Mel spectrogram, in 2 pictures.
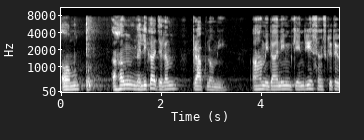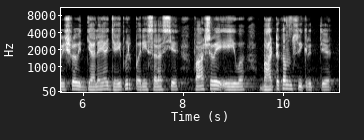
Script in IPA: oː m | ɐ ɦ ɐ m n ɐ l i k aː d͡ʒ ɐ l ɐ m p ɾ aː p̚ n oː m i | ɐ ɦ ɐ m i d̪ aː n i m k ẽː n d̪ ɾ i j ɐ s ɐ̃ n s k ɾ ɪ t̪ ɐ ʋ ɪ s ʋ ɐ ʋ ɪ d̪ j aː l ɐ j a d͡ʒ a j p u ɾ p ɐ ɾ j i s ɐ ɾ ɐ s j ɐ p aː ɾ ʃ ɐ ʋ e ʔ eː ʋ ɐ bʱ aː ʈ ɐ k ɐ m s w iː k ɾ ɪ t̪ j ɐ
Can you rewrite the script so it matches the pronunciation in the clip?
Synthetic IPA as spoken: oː m | ɐ ɦ ɐ m n ɐ l i k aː d͡ʒ ɐ l ɐ m p ɾ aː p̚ n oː m i | ɐ ɦ ɐ m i d̪ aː n i m k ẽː n d̪ ɾ i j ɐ s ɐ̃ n s k ɾ ɪ t̪ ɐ ʋ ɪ ʃ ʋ ɐ ʋ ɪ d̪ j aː l ɐ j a d͡ʒ ɐ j p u ɾ p ɐ ɾ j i s ɐ ɾ ɐ s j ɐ p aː ɾ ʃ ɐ ʋ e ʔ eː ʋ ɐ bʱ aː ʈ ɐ k ɐ m s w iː k ɾ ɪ t̪ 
